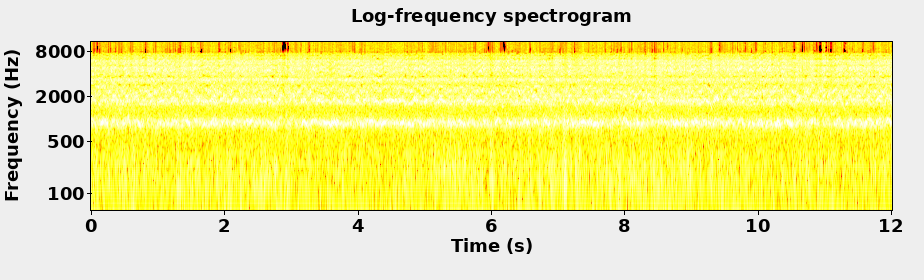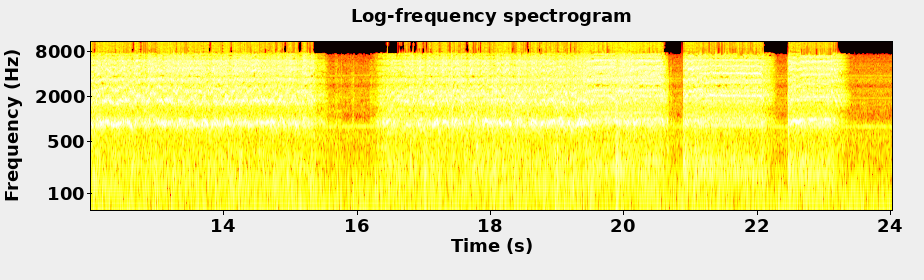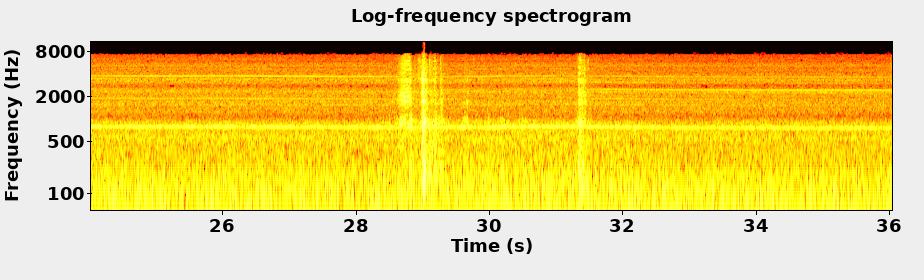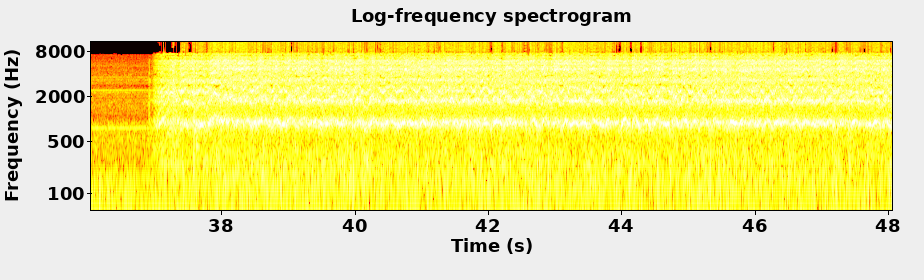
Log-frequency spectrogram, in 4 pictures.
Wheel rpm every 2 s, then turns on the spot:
220, 230, 230, 230, 230, 220, 230, 170, 140, 220, 260, 150, 0, 0, 0, 0, 0, 0, 70, 240, 230, 230, 230, 220.
none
